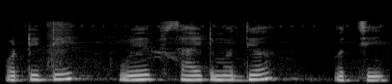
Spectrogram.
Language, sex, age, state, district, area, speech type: Odia, female, 18-30, Odisha, Mayurbhanj, rural, spontaneous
